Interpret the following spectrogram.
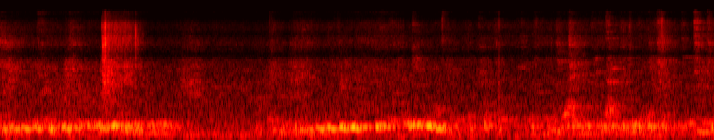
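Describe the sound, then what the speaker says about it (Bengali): A big Pomeranian pouter pigeon coos in low, rolling bursts, two main swelling calls repeated close by, over a soft background hiss. "পোমানিয়াম পটার কবুতর, বিগ সাইজের দেখার মতো কবুতর, কোয়ালিটি সম্পন্ন কবুতর"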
